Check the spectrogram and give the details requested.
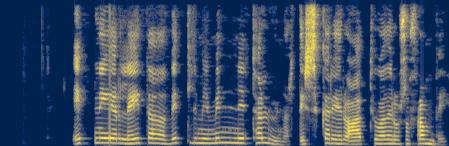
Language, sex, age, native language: Icelandic, female, 40-49, Icelandic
